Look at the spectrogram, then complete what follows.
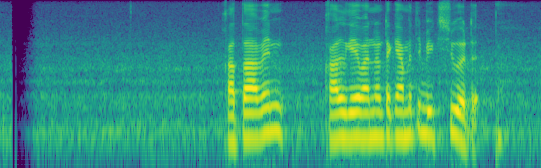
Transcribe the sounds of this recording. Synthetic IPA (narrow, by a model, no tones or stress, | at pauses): kat̪aːʋen | kalɡeːʋanːəʈəkæmət̪ibiksuʋəʈə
